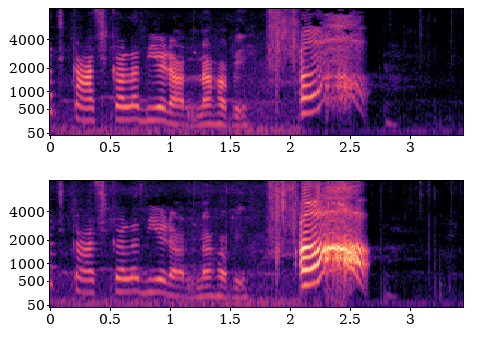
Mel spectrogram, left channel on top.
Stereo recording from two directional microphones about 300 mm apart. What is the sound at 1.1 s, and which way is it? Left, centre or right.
Speech, centre.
